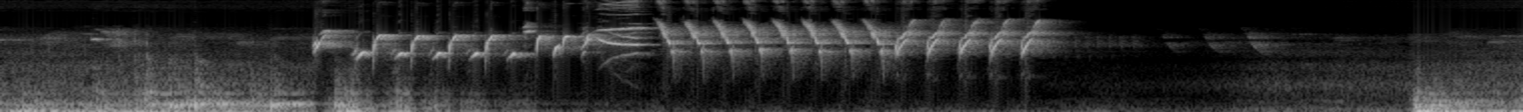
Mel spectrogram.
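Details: Goldfinch hybrid (mule) singing: a run of quick upward-sweeping notes, then a fast rattling trill of repeated bright chirps lasting about two seconds, followed by near silence and some low background rumble.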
